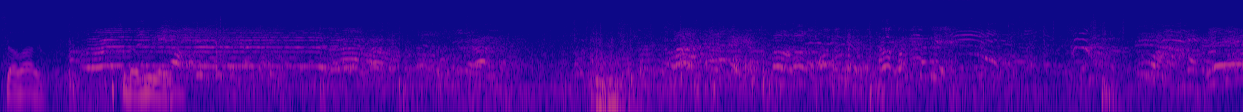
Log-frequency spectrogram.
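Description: A crowd of spectators shouts and cheers.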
